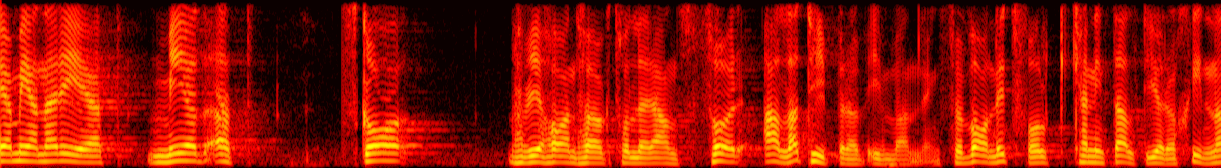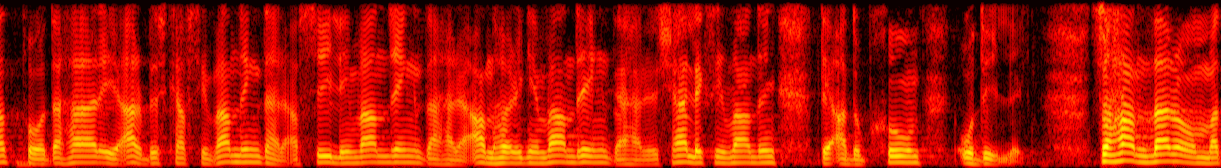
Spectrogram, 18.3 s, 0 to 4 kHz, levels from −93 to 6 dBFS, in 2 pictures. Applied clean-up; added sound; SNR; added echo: none; none; none; none.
